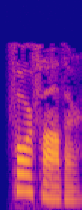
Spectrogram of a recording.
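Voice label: "forefather", American English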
